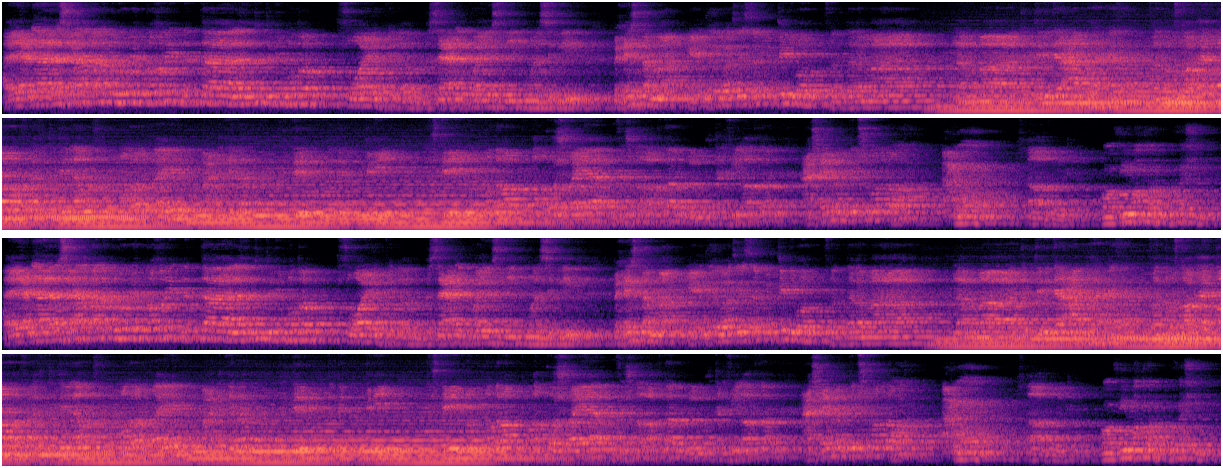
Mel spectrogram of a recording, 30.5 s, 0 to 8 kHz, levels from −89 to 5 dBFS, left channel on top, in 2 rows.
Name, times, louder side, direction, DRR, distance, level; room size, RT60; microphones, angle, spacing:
voice 1, 0.0-20.1 20.5-26.5 27.0-27.2 27.9-28.6, right 1 dB, 5° left, -13 dB, 1.2 m, -29 dB
sound 1, 11.5-23.0, left 1 dB, 65° left, 0.7 m, -27 dB
voice 2, 26.3-26.6 27.1-27.5 29.0-30.4, equal, 45° right, -7 dB, 0.6 m, -30 dB
5.8 x 2.3 x 3.1 m, 2.8 s
head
